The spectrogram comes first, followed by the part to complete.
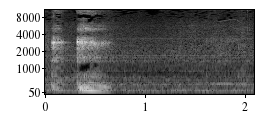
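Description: A man clears his throat once near the start, a short rasp lasting about half a second.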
